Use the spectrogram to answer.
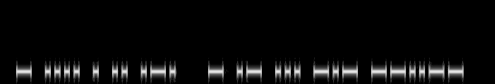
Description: Morse code, heard as a keyed tone, about 25 wpm, 600 Hz. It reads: THEIR TASK,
